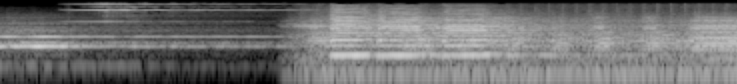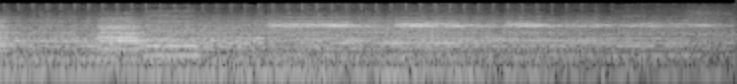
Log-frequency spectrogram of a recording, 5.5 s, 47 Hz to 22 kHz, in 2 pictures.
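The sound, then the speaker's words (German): A dense chorus of car and truck horns honks continuously from a convoy of about 1000 vehicles, including trucks, at a fairground showmen's demonstration around Potsdamer Platz in central Berlin, loud and overlapping, with engine rumble underneath and no talking. “Es war eine große Demonstration der Schausteller, eine riesige Kolonne aus rund 1000 Fahrzeugen, LKWs”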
